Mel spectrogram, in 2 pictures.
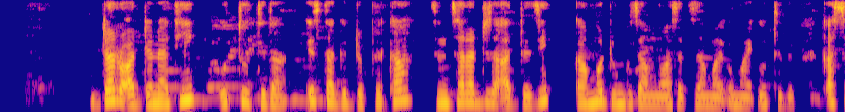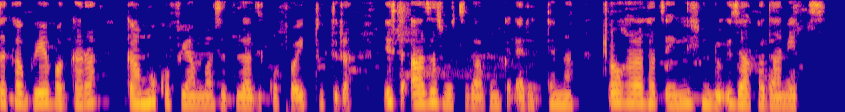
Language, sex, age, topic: Gamo, female, 25-35, government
